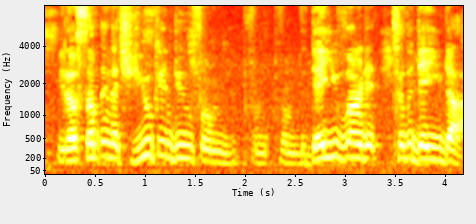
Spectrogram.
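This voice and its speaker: Fairly quick, raised and projected delivery with lively intonation. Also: man. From Washington, D.C. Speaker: former professional basketball player. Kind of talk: casual interview.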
